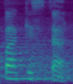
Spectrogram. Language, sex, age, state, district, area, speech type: Kannada, female, 18-30, Karnataka, Tumkur, rural, spontaneous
